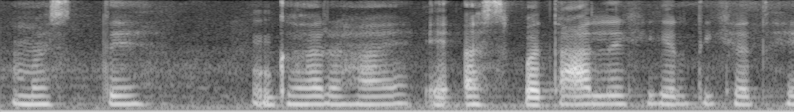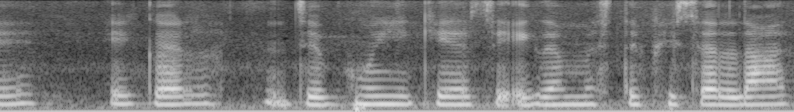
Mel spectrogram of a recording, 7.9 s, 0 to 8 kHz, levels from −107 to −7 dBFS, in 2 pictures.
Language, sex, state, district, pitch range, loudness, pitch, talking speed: Sadri, female, Chhattisgarh, Jashpur, 210-220 Hz, -28 LUFS, 215 Hz, 120 wpm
